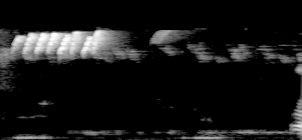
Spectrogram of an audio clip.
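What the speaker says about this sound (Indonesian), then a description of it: "Ini sekarang pun udah bunyi dia" A white-crowned forktail gives a high, rapid trilling burst followed by thinner chirps, close and clear over a low background hum, with a brief faint noise at the end.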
